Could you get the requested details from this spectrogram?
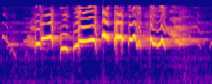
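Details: Oriental magpie-robin (kacer) in an excited, high-emotion song bout, unloading its repertoire: a rapid run of loud whistled notes, rising and falling slurs and warbled trills, packed into about two seconds.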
